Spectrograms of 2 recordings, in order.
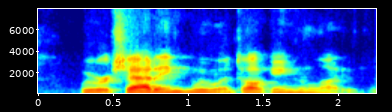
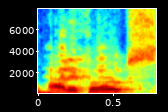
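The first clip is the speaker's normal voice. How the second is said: loud howdy; 9 semitones higher, 14 dB louder than usual. Real, not acted. Loud greeting opening the livestream.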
